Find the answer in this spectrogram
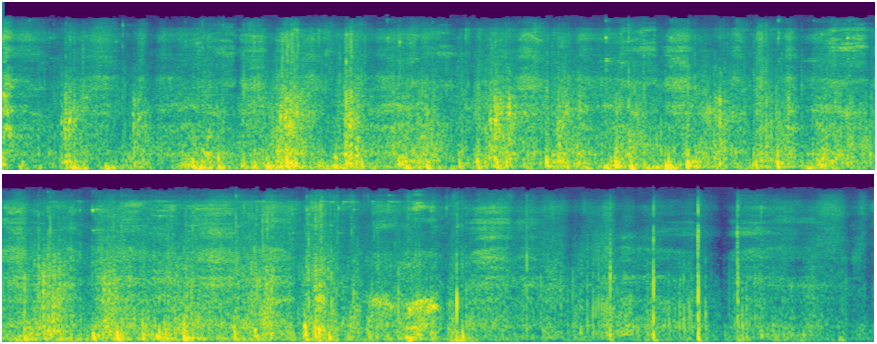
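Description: Horse's hooves striking arena sand as it moves under a rider: a continuous, uneven run of dull thuds.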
